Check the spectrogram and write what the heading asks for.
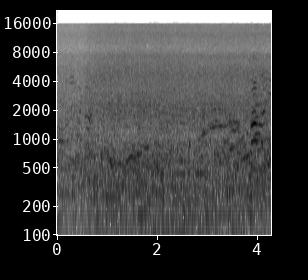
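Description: Many people's voices chattering at once around a busy swimming pool, over a steady rush and slosh of water. One voice rises louder just before the end.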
